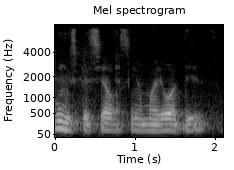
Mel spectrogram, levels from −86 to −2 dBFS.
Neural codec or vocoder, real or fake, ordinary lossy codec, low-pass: none; real; none; 7.2 kHz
